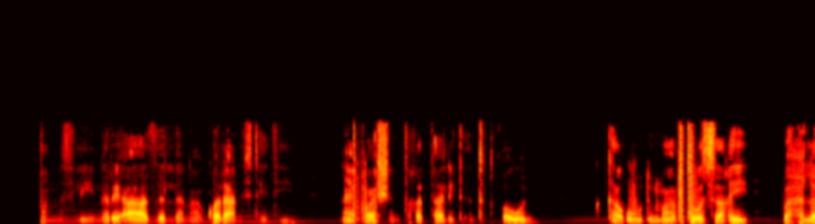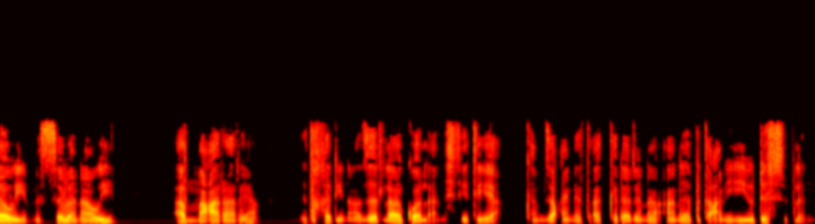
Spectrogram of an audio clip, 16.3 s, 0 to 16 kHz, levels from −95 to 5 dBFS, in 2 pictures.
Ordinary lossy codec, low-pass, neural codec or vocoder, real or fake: MP3, 48 kbps; 7.2 kHz; none; real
